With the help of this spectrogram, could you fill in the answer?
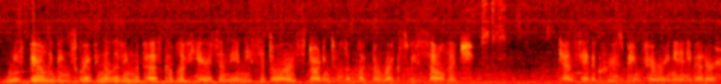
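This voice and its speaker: High-pitched hopeful salvager played by a man, noisy log. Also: level tone, brisk, natural voice. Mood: cautiously hopeful. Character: weary but hopeful male salvage ship crew member. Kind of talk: reflective audio log, game acting. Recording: loud ambient noise over log.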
